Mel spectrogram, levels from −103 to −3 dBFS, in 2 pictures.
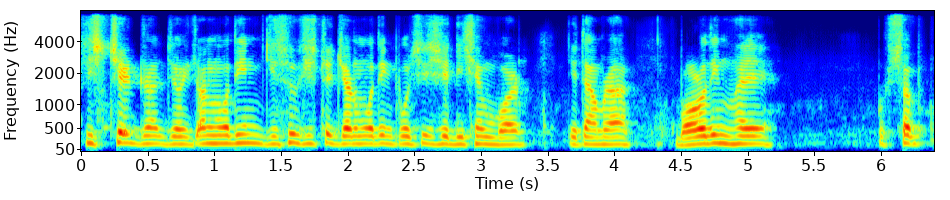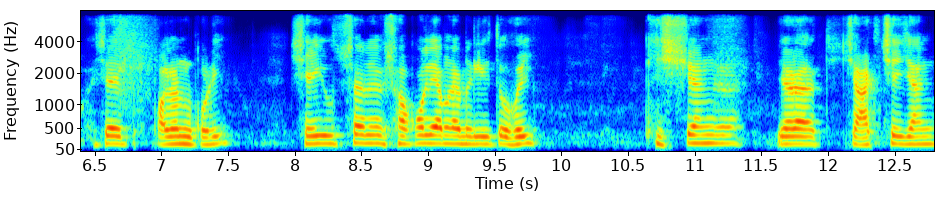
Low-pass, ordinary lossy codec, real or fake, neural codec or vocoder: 7.2 kHz; none; fake; codec, 16 kHz, 4 kbps, X-Codec, HuBERT features, trained on general audio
